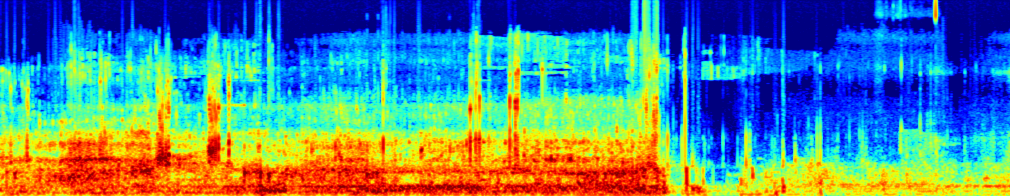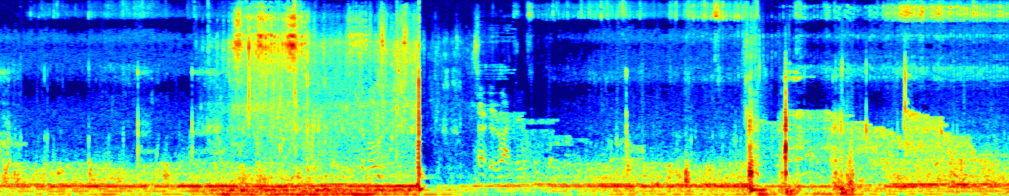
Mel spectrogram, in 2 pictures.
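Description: Water rushing and bubbling over a camera held under the sea, loud for about ten seconds and then cutting off. After that comes a quieter steady low hum of idling outboard engines.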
